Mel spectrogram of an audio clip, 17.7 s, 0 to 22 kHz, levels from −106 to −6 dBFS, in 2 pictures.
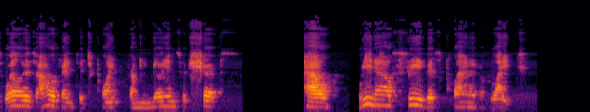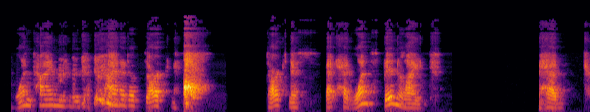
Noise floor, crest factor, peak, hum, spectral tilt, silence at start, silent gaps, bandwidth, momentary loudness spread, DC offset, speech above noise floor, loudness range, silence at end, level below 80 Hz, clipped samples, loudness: under -90 dBFS; 30 dB; -4 dBFS; none; -5 dB/octave; 0.1 s; 3.71-4.32 s, 5.26-5.36 s, 8.40-8.70 s, 12.26-12.85 s, 13.67-13.74 s, 15.64-16.28 s; 12 kHz; 16 LU; under 0.1%; over 58 dB; 13 LU; 0 s; -76 dBFS; under 0.1%; -32 LUFS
